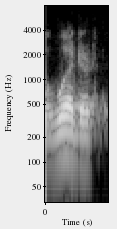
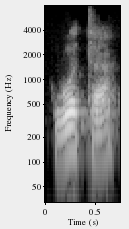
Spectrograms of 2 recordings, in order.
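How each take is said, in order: First: Water with a voiced tapped T; American flap T. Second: Water with a crisp T; British water. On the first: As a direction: say water as "wader", American style. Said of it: "T suene D". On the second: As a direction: say water with a clear T, British style. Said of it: "T suene D entre sonidos vibrantes". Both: Shown as a demonstration.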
